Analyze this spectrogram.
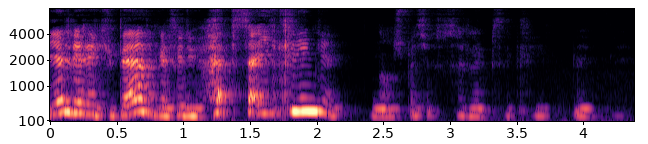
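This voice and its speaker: A woman speaks in an animated tone with lively intonation. Her pitch is high. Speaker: beauty and lifestyle youtuber. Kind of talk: casual product review vlog. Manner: fast.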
